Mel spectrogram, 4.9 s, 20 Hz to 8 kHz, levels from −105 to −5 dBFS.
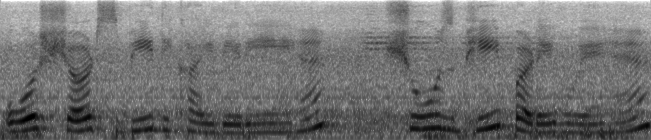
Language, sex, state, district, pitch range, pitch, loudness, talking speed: Hindi, female, Punjab, Pathankot, 195-265 Hz, 240 Hz, -16 LUFS, 145 wpm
